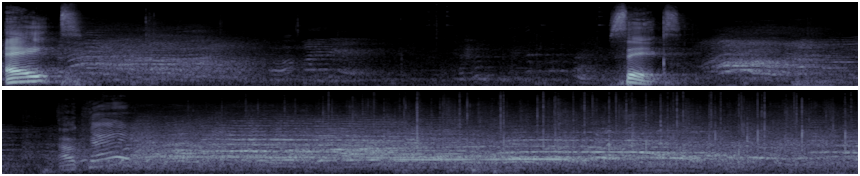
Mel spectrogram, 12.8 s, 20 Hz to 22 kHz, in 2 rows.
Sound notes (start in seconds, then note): 1.1 audience talking; 7.2 audience cheering and clapping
